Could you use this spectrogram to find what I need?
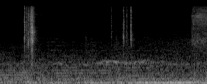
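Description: A revolver's cylinder clicks as it is reloaded.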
